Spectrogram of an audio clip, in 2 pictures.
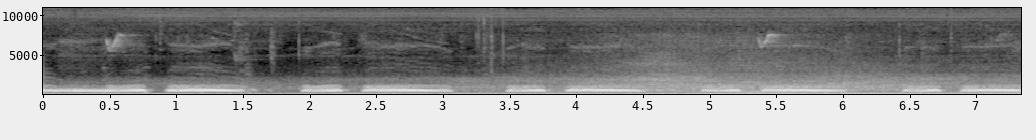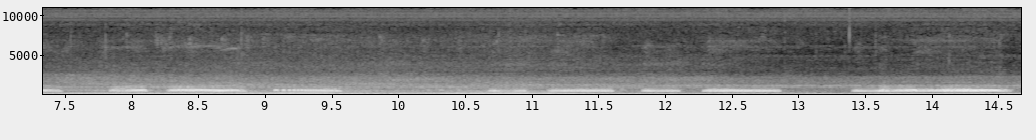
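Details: Spotted dove giving its 'menguku' cooing call on meeting a rival, a sound made before trading strength, mostly by males; low mellow coos in uneven phrases, roughly forty a minute, with low background rumble.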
